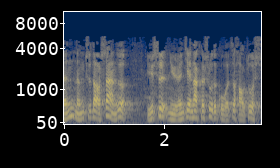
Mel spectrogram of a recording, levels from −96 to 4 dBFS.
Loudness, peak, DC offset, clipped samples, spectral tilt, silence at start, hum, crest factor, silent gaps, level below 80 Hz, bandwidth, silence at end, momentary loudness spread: -24 LUFS; -4 dBFS; under 0.1%; under 0.1%; -10 dB/octave; 0 s; none; 22 dB; none; -64 dBFS; 5.8 kHz; 0 s; 8 LU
